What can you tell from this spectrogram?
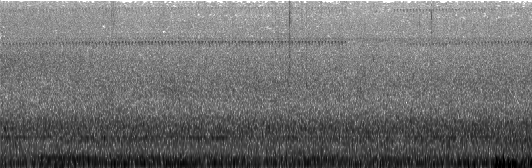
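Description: Faint outdoor background: an insect trilling steadily at a high pitch over a low rumble. The trill stops about five seconds in.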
